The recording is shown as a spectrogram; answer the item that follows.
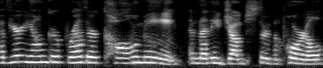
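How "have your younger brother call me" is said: hushed whispering. A character hands another a note and speaks to him before leaving, whispering. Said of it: "whispers to Chimp".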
